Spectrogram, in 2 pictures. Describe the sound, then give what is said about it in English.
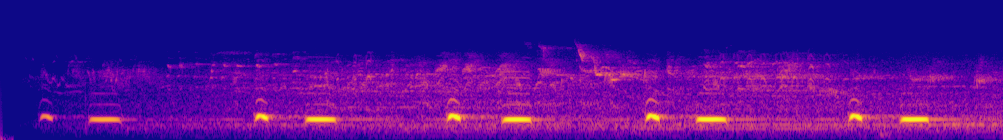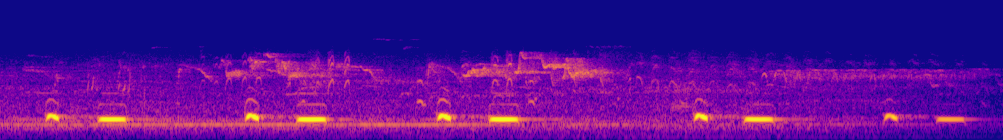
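A common cuckoo calls its two-note cu-coo over and over at a steady pace, about ten clear repetitions, with fainter birdsong twittering in the background. “And a child born on the day of the first cuckoo song, in spring, will be lucky all its life.”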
